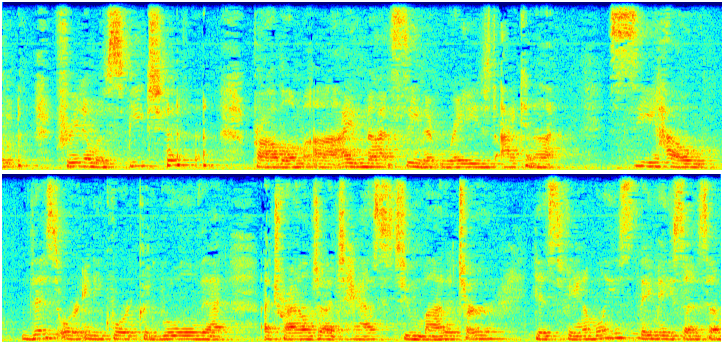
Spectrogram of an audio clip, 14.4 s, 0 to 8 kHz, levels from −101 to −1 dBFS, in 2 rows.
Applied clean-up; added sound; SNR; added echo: none; none; none; none.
